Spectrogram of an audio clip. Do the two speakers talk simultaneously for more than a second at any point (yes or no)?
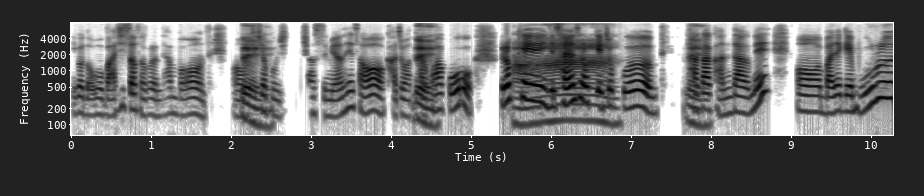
yes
